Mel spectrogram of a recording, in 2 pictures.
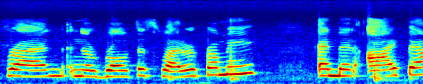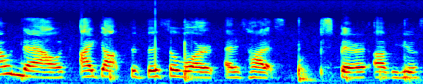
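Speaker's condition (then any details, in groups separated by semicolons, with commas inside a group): Down syndrome; from birth, diagnosed a few days before birth; adult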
